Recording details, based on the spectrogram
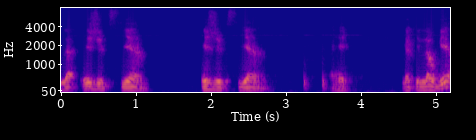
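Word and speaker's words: égyptien: شويه، زي ما اقول كلمه ناسيونال، ناشونال، ناشونال انطقها ناسيونال. اكسيون، مش اكسن، لا مش اكشن، لا اكسيون. ايجيبسيان، مش ايجيبشن، لا ايجيبسيان، ايجيبسيان اهي.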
